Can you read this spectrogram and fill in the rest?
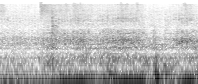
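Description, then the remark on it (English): A large Scania truck like a circus vehicle, carrying a lot of horses, rumbles past with a deep, steady engine drone and a broad wash of road noise, loud and continuous for a couple of seconds with no voices. “Here comes another one of those huge, it's like a sort of one of those circus vehicles, Scania.”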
